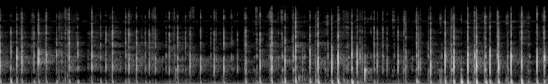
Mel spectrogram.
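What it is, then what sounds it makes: Empty paper cup. A small, empty, hollow red and white paper cup is turned in the hands while its base and sides are tapped quickly with fingertips and nails. Around 38 rapid, dry taps each give a short hollow thump with a crisp click on top, stopping almost at once with no ring. The taps form a fast, uneven rhythm of light and heavier hits.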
